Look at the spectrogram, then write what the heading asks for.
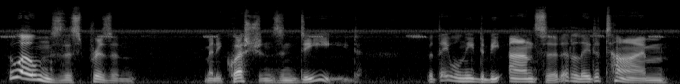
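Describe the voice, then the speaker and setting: A man's voice: mid-range voice, very animated, unhurried, a bit bright, a little hiss or hum. A man voicing a curious, impatient and sardonic feline traveler who guides listeners through an audio drama with haughty wit. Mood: curious, musing. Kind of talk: theatrical audio drama narration.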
